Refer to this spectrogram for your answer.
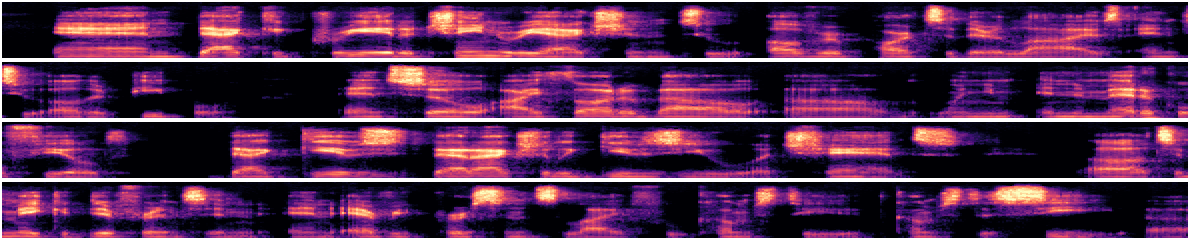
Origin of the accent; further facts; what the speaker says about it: United States; also born or lived in Haiti / Canada; No, I was born and raised in here, here in the United States.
